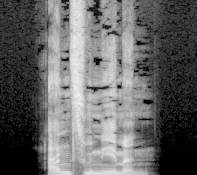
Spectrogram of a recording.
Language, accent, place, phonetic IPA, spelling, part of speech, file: German, Germany, Berlin, [ˈant͡suˌneːmən], anzunehmen, verb, De-anzunehmen.ogg
- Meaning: zu-infinitive of annehmen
